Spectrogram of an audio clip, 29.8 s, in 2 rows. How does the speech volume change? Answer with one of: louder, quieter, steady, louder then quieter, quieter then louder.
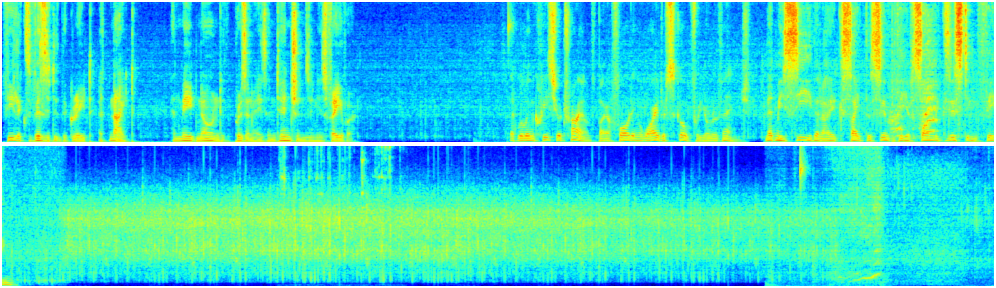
steady.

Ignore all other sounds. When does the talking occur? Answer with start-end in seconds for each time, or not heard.
0.0-5.3, 7.6-15.1.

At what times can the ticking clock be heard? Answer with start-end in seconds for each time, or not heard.
not heard.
